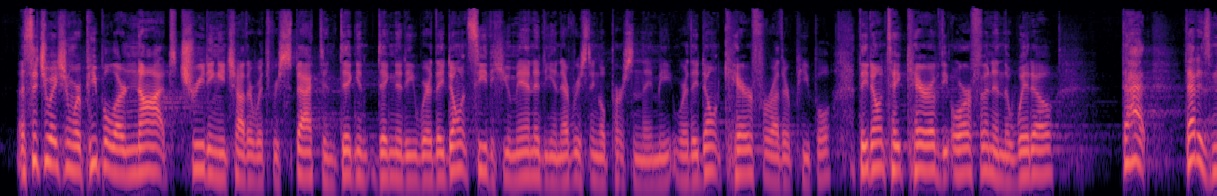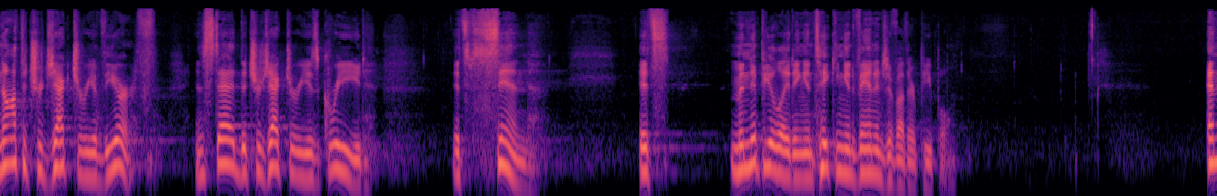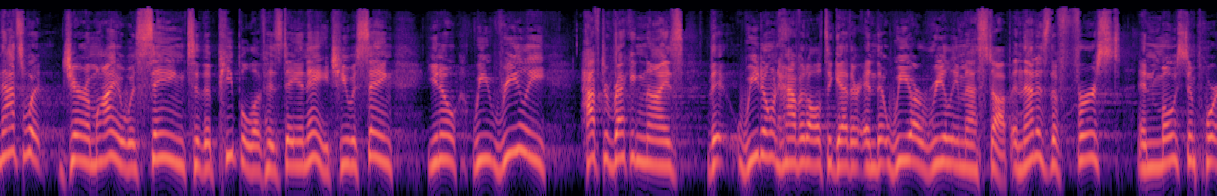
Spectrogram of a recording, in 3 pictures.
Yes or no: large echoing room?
yes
